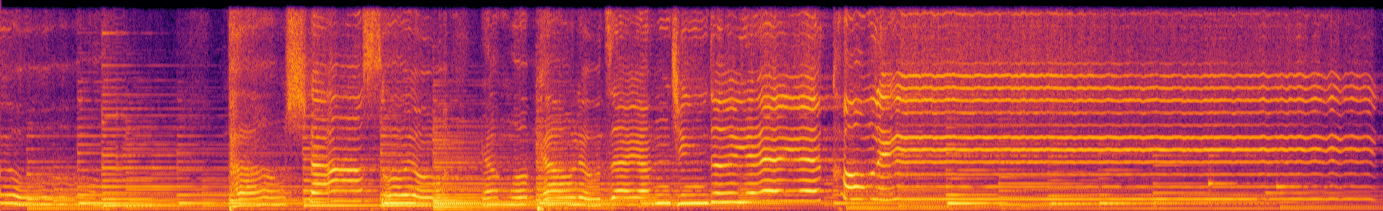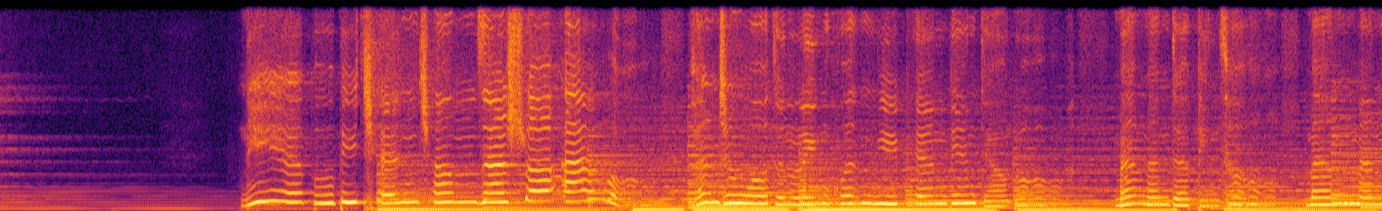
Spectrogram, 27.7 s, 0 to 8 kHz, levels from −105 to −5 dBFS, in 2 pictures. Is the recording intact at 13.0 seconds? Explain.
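Yes, the audio is intact at 13.0 seconds, with nothing there beyond the ordinary sound of a call codec path whose content stops at about 8 kHz.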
